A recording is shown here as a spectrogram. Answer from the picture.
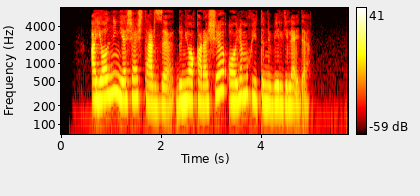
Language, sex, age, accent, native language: Uzbek, female, 18-24, Namangan, Uzbek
